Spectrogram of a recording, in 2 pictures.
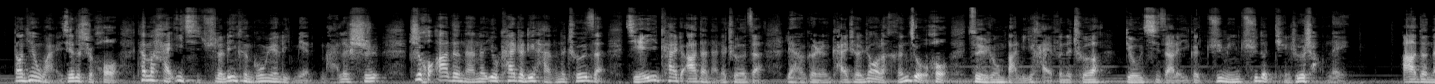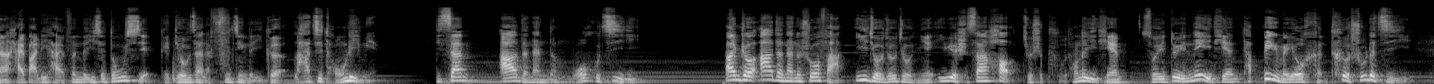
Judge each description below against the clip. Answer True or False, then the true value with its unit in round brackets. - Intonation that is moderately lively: False (6.9 semitones)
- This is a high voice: False (120 Hz)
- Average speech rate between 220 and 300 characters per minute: False (335 characters per minute)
